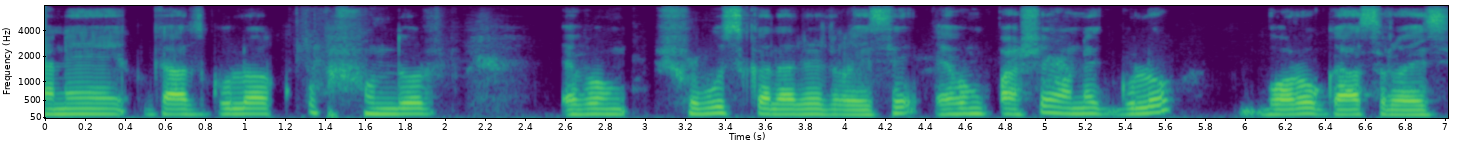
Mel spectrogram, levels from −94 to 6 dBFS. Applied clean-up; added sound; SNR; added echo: neural diffusion model UNIVERSE++.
